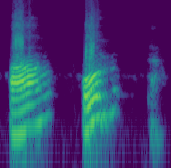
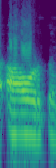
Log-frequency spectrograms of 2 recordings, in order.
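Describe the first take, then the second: First: "aorta" slowly split, a-or-ta; long pauses inside "aorta", A apart from O; syllable by syllable. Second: Said in the usual way. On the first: Shown as a demonstration. ("aorta" lento, separado en a-or-ta) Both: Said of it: "Entonces se separa".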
